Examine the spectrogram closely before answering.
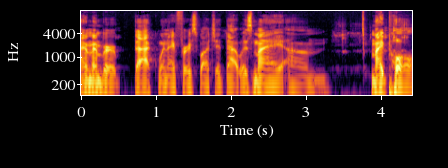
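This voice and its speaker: A man's plain, everyday voice at medium pitch, with ordinary pitch variation, a moderate pace and a very clean recording over a silent background. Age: 20s. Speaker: lip-sync artist. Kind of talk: casual chat.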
